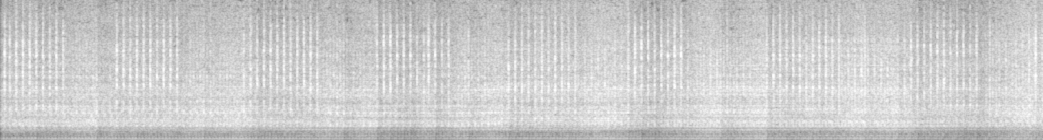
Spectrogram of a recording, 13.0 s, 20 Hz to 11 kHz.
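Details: 1992 Honda Accord at a steady idle, oil and coolant just topped off, with a sharp, even tick about four times a second. The owner is unsure whether it is rod knock or something needing adjustment; undiagnosed.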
